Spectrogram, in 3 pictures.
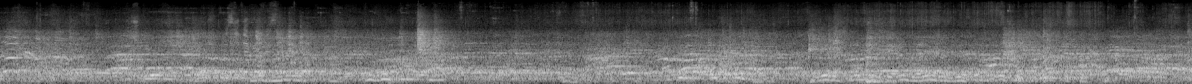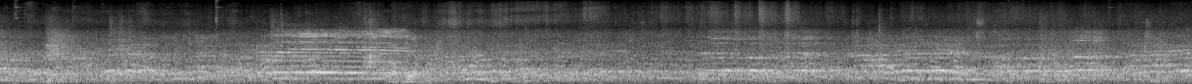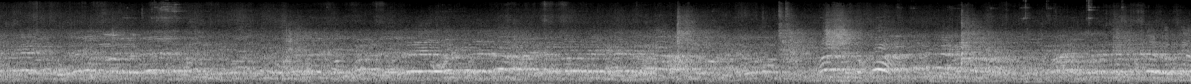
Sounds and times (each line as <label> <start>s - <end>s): fruit traders calling out prices 0.0s - 35.7s
people with plastic bags 0.0s - 35.7s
